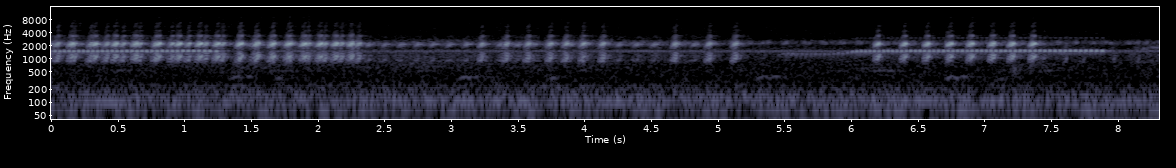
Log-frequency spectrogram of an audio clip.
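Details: Tree frogs singing at night in a pond in north-east Italy in mid-April: rapid pulsed croaks in bursts of a few seconds with brief pauses, over a steady high trill of mole crickets.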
